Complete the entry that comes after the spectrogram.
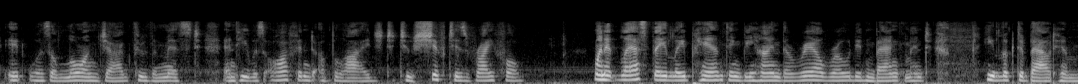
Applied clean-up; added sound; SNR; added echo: none; none; none; none.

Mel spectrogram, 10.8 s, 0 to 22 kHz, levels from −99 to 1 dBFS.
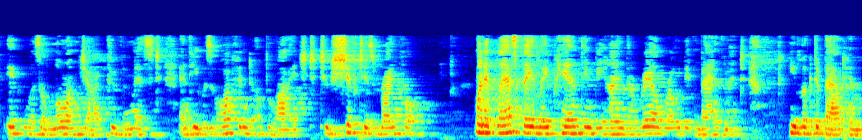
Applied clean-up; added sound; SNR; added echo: classical method WPE with log-MMSE.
